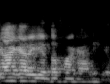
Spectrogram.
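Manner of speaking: fast, low mumbled aside; dog's thought, fast. Pretend. Voicing the dog's wish to flee, fast and low. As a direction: rush it out like fleeing. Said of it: "she's like".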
